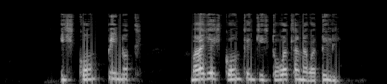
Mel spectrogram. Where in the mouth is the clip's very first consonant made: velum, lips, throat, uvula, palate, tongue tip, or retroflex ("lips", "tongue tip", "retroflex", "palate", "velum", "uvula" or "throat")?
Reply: throat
